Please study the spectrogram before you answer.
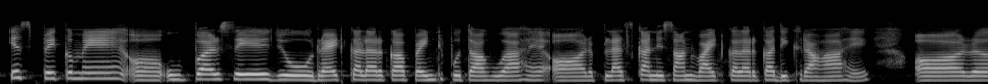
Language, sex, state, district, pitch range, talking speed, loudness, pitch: Hindi, female, Chhattisgarh, Sukma, 195-225 Hz, 160 wpm, -25 LUFS, 205 Hz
